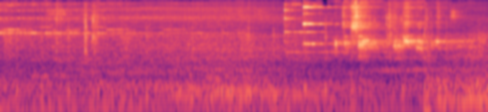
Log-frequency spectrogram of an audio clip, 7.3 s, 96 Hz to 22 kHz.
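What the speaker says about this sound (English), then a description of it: "tram was slowing down, and I'd only just gotten on board" Tram slowing down in the video game Max Payne 3, a loud close rumble of wheels on rails with metallic squeals and a thump near the end as it brakes.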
